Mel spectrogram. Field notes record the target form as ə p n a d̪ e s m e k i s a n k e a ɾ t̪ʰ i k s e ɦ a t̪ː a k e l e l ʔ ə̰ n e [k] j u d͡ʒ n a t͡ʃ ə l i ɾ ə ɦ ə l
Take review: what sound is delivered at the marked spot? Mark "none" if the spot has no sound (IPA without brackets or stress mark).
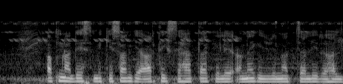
k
